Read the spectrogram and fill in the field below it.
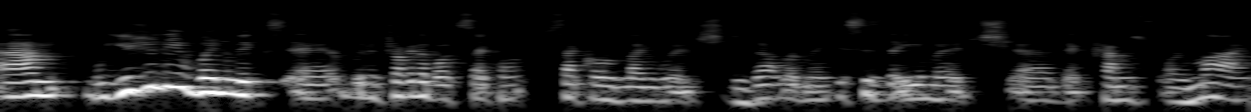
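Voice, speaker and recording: Vocal fry runs through this woman's very deep, low-pitched voice with its dark, mellow tone. She moves at a fairly quick pace with ordinary pitch variation. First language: Portuguese. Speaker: linguistics researcher. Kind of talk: conference talk.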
